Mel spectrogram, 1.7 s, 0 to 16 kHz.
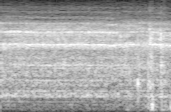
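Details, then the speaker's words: Olympus Stylus Infinity Zoom 115 DLX 35mm film camera rewinding scrap test film: thin, steady high-pitched motor whir with a few small clicks near the end; normal film rewind winding down. "and if I were to close this it will continue to rewind and just wait for it to finish up here"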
